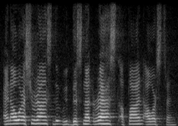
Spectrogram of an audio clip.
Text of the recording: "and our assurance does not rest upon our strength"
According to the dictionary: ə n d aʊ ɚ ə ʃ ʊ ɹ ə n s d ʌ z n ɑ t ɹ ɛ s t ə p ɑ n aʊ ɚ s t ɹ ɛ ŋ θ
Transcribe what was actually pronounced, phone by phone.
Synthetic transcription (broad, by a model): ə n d aʊ ɚ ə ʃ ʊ ɹ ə n s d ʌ s n ɑ t ɹ ɛ s t ə p ɑ n aʊ ɚ s t ɹ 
